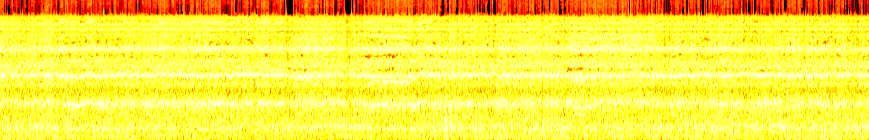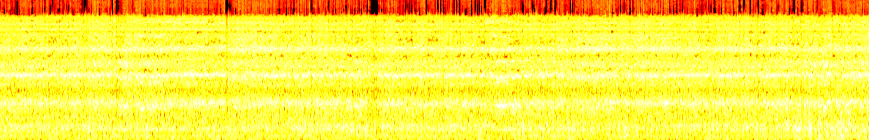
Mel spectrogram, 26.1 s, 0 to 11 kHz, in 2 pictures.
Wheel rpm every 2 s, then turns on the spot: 230, 230, 230, 230, 230, 230, 230, 220, 230, 230, 230, 230, 230.
none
